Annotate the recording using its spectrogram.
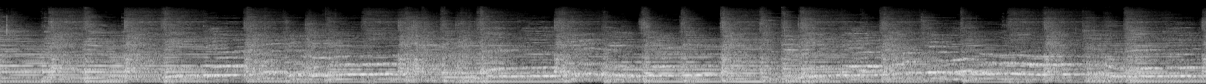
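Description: A group of adult and child voices, men's, women's and boys', singing a Telugu Christian worship song together over instrumental accompaniment with a steady beat.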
